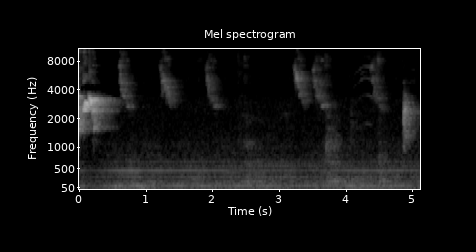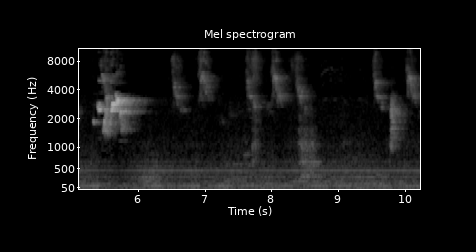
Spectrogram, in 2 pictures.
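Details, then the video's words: Wild bulbul singing: loud, slurred whistles open and recur midway, mixed with scattered sharp, high chirps and short descending notes at an irregular pace, over a faint steady electrical hum. "تغريد بلبل وحشي"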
